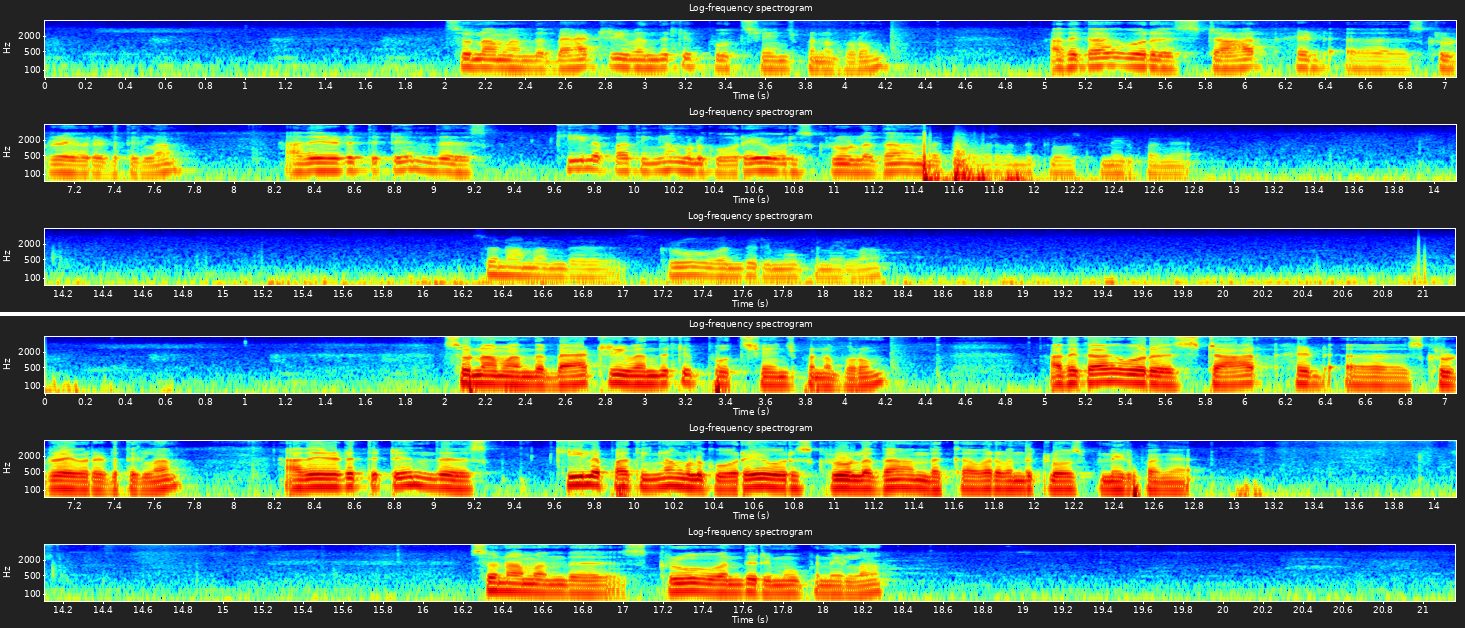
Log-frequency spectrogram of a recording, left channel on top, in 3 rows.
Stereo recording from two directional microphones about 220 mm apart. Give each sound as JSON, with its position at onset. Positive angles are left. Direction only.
{"t": 2.0, "sound": "speech", "side_deg": -40}
{"t": 11.8, "sound": "speech", "side_deg": -60}
{"t": 16.3, "sound": "speech", "side_deg": -30}
{"t": 16.6, "sound": "speech", "side_deg": -40}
